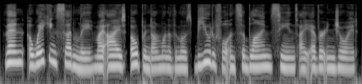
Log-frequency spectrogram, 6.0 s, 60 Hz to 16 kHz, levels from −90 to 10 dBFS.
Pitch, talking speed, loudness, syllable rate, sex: 195 Hz, 180 wpm, -19 LUFS, 5.7 syllables/s, female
